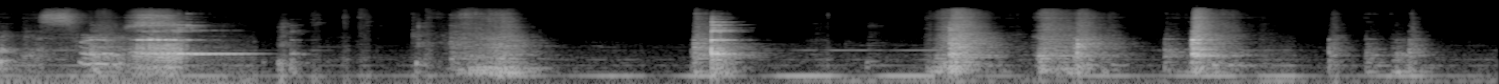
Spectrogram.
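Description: Steel tubes and mesh panels of a folding hitch cargo rack knocking, clanking and scraping against each other and the tile floor while being fitted together. The sounds come in irregular bursts, with a sharp metal clank about halfway through followed by a short ringing tone.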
